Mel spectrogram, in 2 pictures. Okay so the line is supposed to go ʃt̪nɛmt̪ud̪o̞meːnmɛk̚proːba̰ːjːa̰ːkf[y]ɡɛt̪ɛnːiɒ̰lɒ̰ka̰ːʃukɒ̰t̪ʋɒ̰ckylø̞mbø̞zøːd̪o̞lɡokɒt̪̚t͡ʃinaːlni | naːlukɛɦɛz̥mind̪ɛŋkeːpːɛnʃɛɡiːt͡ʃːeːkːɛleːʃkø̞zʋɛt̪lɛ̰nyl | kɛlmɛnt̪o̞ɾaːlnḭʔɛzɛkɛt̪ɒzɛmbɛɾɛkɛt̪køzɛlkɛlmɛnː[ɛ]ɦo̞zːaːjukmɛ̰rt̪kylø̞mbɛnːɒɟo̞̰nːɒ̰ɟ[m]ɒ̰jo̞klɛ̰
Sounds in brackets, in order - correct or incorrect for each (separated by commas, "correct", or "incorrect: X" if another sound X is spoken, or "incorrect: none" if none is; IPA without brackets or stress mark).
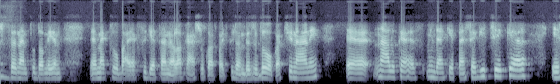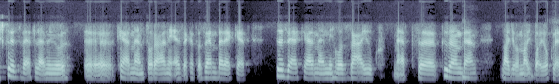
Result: correct, incorrect: i, incorrect: b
